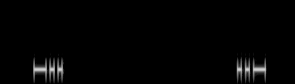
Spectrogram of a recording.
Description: Morse code, heard as a keyed tone, about 30 wpm, spaced as for 5 wpm, 700 Hz. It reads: DU
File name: Lesson 37d - Letter x - Two Characters 30wpm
